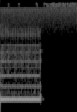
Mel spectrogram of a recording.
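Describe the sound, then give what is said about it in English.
A single steady ringback tone sounds on a telephone line during a call to a New Jersey number, a flat electronic buzz that holds for about half a second and then cuts off into quiet line hiss. “It's ringing.”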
